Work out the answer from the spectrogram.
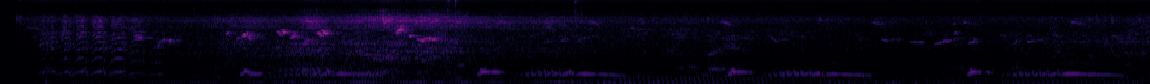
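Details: Wild zebra dove singing as a motorbike passes: about five bubbly, rolling coo phrases, each ending in a drawn-out steady tone. A constant low engine hum and faint chirps from other birds sit underneath.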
